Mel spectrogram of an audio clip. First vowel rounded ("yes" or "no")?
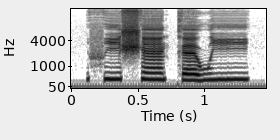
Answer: no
